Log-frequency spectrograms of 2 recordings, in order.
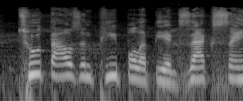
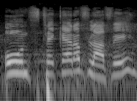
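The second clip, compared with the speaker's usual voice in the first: put-on German accent; 4 semitones higher than usual. Mock German airline staff voice.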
